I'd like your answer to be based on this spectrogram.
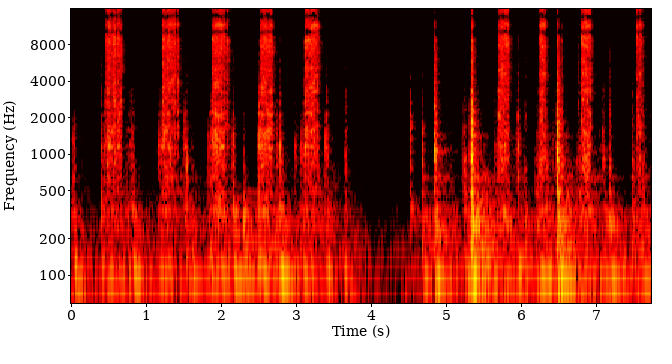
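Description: A ratchet loosens a fastener on a GE washing machine, with bursts of rapid metallic clicking in two rounds separated by a brief quiet pause, close and distinct.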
